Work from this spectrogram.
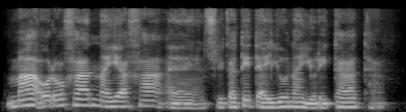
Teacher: simplemente estoy hablando, pero estoy expresando de forma llana, ¿sí? No hay entonaciones como en el español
